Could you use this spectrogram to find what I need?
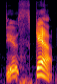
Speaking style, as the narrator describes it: repeated he with a snort

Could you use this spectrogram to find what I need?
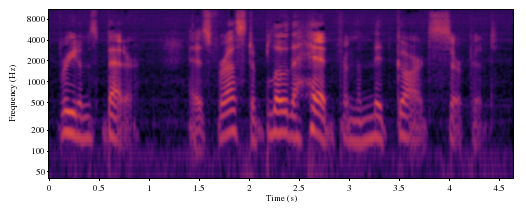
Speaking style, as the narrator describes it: growled to himself

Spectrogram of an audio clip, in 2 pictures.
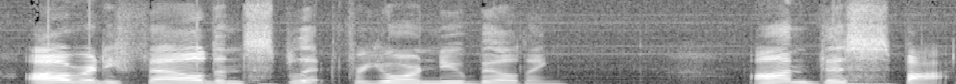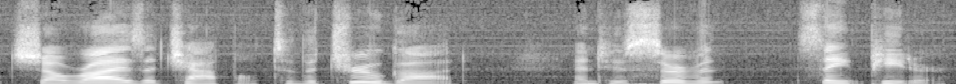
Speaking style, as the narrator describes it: cried

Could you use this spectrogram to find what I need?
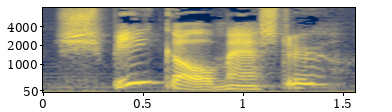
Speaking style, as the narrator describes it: Bud said, imitating a squeaky robot voice

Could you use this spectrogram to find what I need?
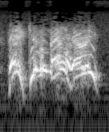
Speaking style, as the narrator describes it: Truman was hollering

